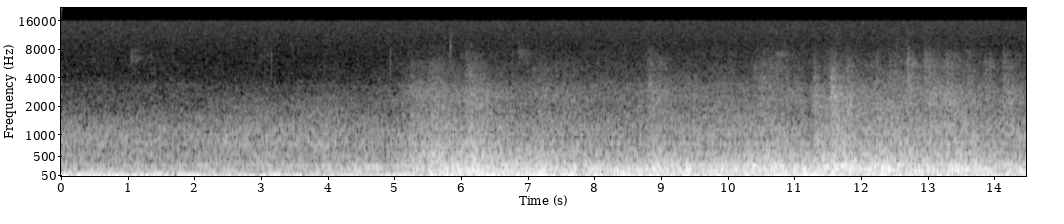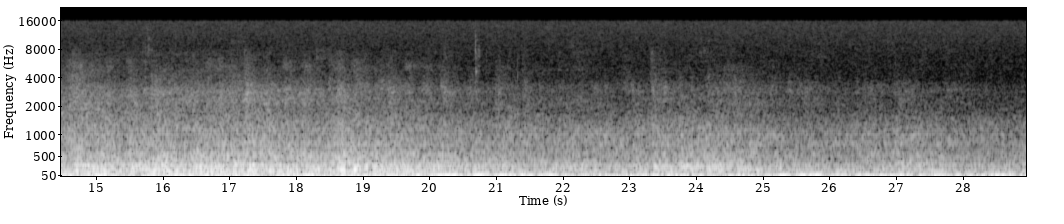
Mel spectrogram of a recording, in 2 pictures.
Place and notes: Vila Franca de Xira, Portugal - tube resonance
recorded with the microphone inside a ventilation tube while the train passes by. Recorder: M-Audio Microtrack + Canford Audio stereo preamp + hypercardioid AKG blue line mic.
8 April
